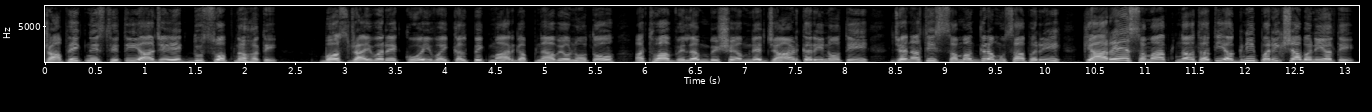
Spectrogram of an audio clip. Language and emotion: Gujarati, angry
